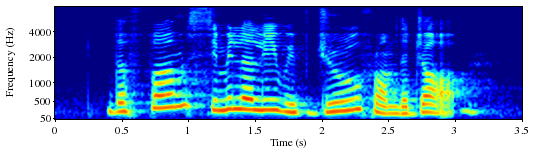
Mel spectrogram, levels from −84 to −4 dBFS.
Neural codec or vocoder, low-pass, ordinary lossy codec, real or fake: none; none; none; real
